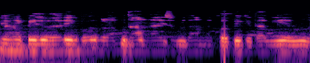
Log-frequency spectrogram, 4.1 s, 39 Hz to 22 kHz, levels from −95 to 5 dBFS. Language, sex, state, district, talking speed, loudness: Hindi, male, Bihar, Jamui, 215 wpm, -24 LUFS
